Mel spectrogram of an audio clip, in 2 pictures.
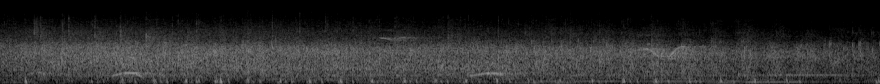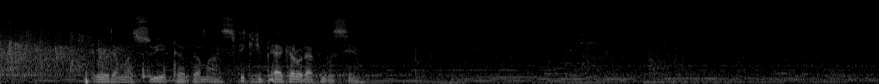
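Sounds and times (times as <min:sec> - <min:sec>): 
applause: 0:00.0 - 0:10.3
speech: 0:10.1 - 0:12.6.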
